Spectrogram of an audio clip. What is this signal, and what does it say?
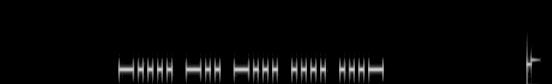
Morse code, heard as a keyed tone, about 25 wpm, 700 Hz. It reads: 6DBHV
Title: Five Challenging Letter-Number Combinations 25wpm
